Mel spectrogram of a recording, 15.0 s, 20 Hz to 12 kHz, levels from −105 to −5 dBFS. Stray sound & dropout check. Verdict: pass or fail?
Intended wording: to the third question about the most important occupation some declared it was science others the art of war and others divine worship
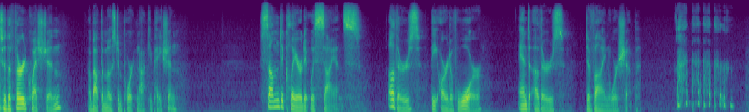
fail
